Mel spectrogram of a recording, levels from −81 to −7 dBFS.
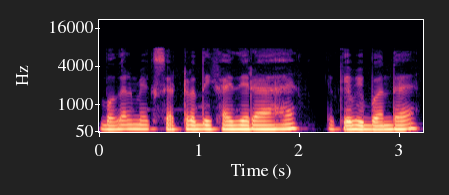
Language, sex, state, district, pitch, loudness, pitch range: Hindi, male, Jharkhand, Palamu, 140 Hz, -14 LUFS, 140-150 Hz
